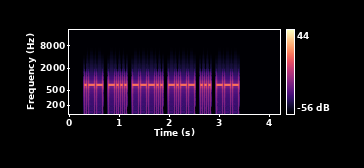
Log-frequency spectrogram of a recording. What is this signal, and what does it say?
Morse code, heard as a keyed tone, about 30 wpm, 700 Hz. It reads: WB8YSO
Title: USA Call Signs 30wpm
